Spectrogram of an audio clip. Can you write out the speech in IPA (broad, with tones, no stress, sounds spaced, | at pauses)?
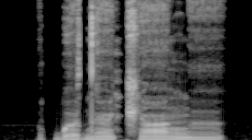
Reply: ɓ ə˧ d ɛ̃˨ t͡ʃ ã˨˦ ŋ ɨ˦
